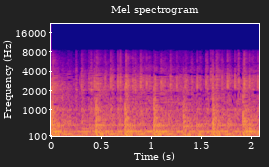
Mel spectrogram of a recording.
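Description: Tahitian percussion playing a fast, driving rhythm: wooden slit-log drums (to'ere) struck in rapid, even strokes over a deep bass drum.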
